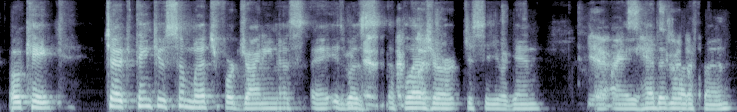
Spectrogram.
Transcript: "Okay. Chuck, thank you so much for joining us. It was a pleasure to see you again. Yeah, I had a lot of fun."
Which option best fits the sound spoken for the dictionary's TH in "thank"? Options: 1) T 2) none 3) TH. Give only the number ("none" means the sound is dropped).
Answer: 3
